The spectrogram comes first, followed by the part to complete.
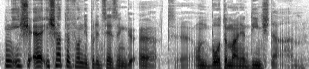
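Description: An actor playing an evasive male interpreter from overseas, speaking halting, broken German with a foreign accent. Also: mid-range voice, wildly swooping pitch, creaky, no room sound, full character voice. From Portuguese Timor. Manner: halting, broken grammar, hesitant.

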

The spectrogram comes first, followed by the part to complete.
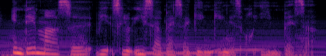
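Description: Creaky, lowish female literary narrator. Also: animated, a little fast, over music.

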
